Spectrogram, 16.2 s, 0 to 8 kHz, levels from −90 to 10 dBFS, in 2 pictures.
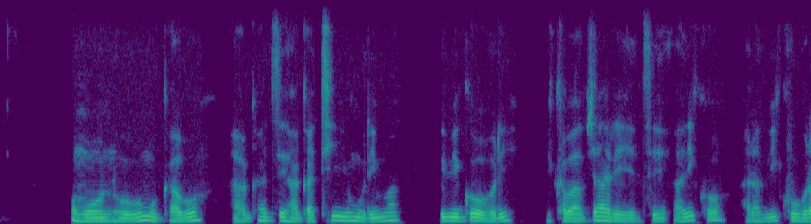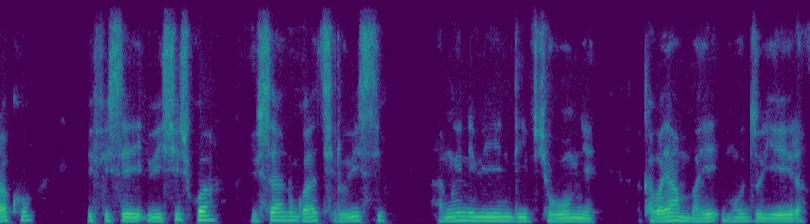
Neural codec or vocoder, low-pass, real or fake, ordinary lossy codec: none; 7.2 kHz; real; Opus, 32 kbps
